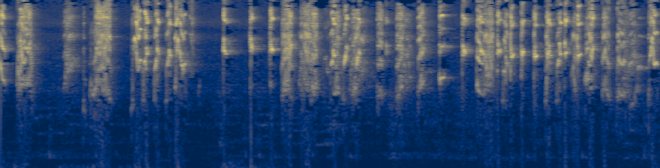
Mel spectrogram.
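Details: Continuous shrill chatter from Blue Opaline and Parblue Euwing Opaline lovebirds in the morning, with high, harsh chirps tumbling one after another and hardly any silence.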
